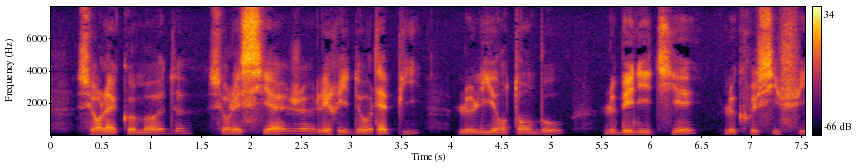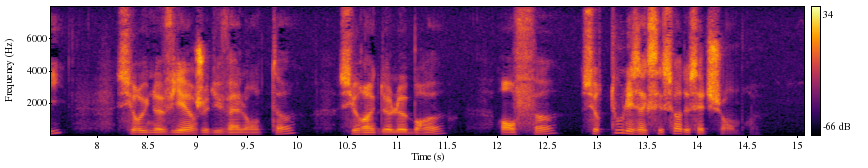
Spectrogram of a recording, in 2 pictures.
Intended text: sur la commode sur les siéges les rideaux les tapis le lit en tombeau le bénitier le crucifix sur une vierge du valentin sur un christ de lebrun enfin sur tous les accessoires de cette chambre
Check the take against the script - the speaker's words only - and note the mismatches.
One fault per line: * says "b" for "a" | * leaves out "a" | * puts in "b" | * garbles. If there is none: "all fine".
* leaves out "les"
* leaves out "christ"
